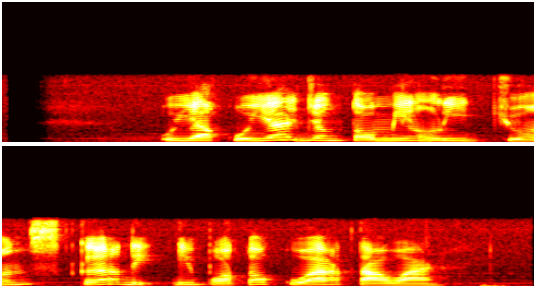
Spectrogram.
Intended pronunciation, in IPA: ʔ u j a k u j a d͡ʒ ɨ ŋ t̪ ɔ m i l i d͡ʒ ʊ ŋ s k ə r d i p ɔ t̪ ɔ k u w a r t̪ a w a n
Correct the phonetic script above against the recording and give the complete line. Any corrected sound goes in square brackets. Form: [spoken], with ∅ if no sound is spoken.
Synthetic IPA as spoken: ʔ u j a k u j a d͡ʒ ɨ ŋ t̪ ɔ m i l i d͡ʒ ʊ [n] s k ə r d i p ɔ t̪ ɔ k u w a r t̪ a w a n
